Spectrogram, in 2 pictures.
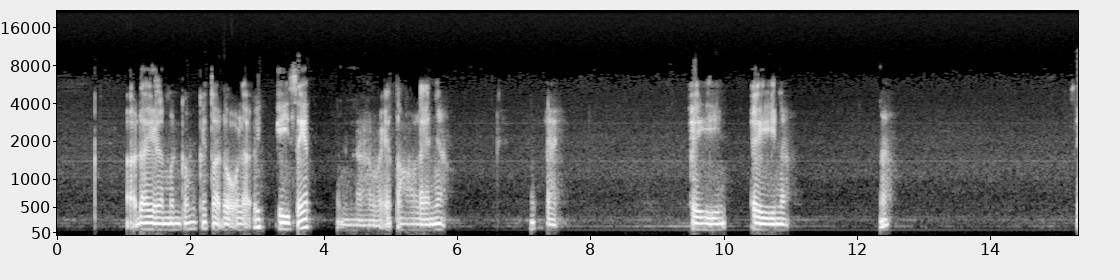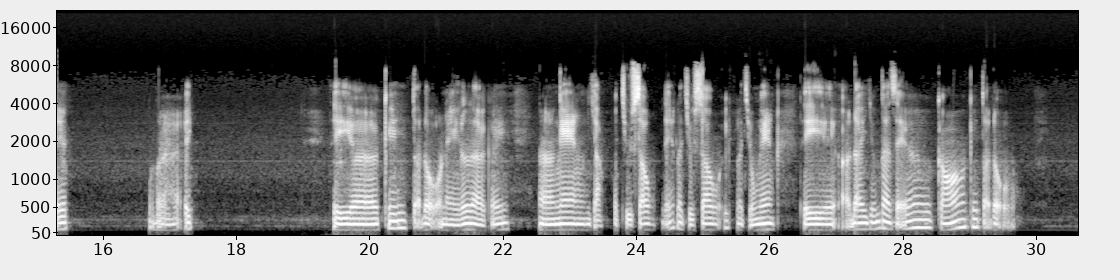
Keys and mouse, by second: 0.0-0.3 typing, 4.8 ctrl+shift+d, 29.0 Escape, 30.3 click.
